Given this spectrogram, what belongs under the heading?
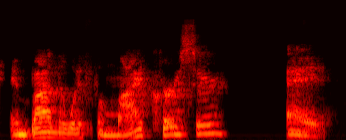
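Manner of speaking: normal talking voice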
